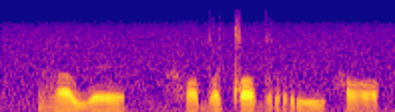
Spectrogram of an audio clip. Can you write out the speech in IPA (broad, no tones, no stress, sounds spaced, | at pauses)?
v a w ɛ | f ɪ dˤ i tʲ ʉ dˤ ɪ r ʉ i̯ h ɑ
